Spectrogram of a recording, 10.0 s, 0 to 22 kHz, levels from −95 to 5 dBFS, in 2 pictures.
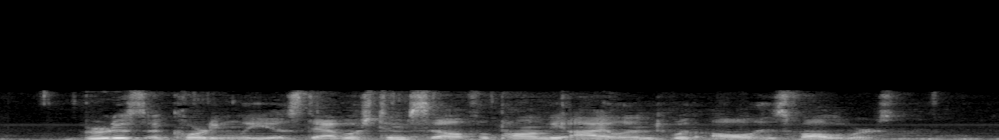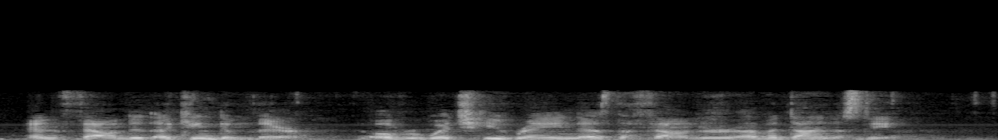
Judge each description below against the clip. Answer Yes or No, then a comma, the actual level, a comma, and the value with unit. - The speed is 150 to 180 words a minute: Yes, average, 155 wpm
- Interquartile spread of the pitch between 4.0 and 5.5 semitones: No, average, 2.7 semitones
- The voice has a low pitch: Yes, low, 120 Hz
